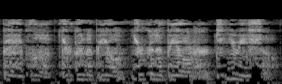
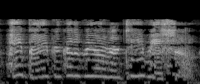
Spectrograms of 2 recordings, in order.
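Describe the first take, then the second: First: Said in the usual way. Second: Higher, brighter call to babe; higher eager hey babe; excited call. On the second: Retold or imitated. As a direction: sell it with excitement. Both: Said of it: "He's like".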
